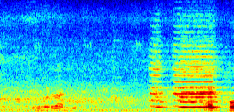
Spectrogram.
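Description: A vehicle horn sounds a loud, steady note starting about one and a half seconds in.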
